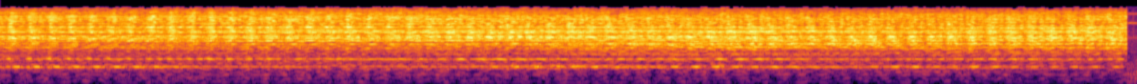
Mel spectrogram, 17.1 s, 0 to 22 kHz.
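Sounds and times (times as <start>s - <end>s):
lathe whine: 0.0s - 17.0s.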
